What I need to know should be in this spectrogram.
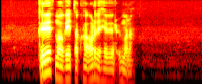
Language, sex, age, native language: Icelandic, male, 20-29, Vietnamese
